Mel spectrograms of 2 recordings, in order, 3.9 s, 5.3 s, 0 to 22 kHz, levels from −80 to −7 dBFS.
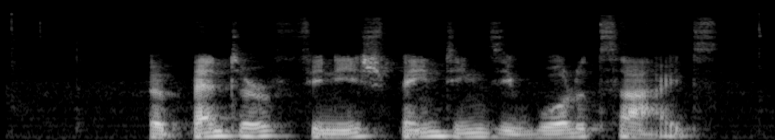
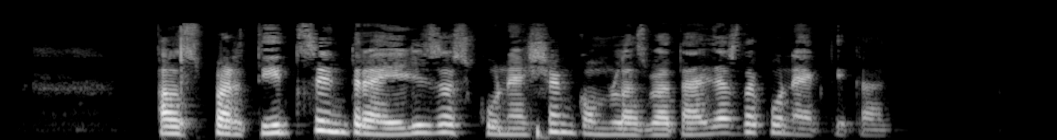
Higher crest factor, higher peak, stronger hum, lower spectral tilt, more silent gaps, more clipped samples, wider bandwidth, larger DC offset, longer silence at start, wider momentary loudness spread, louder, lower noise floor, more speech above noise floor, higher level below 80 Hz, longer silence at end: about the same, 22 dB vs 22 dB; second, -8 dBFS vs -2 dBFS; neither; first, -6.5 dB/octave vs -4 dB/octave; neither; neither; first, 13.5 kHz vs 11.5 kHz; neither; about the same, 0.75 s vs 0.8 s; second, 7 LU vs 11 LU; second, -28 LUFS vs -22 LUFS; second, -65 dBFS vs -82 dBFS; second, 38 dB vs 60 dB; first, -62 dBFS vs -70 dBFS; second, 0.3 s vs 0.85 s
